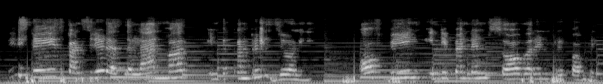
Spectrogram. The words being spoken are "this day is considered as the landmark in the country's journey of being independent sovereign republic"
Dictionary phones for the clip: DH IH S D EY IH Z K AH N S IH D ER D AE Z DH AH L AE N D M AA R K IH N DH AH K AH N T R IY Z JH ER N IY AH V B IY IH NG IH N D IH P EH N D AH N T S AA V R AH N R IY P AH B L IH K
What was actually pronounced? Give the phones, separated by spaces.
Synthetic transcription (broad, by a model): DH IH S D EY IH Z K AH N S IH D ER D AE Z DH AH L AE N D M AA R K IH N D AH K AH N T R IY JH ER N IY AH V B IY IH NG IH N D IH P EH N D AH N T S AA V R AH N R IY P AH B L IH K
